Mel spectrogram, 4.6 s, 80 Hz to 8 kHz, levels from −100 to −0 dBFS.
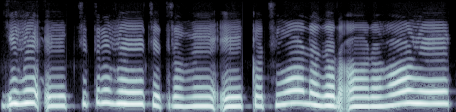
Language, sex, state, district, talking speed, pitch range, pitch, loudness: Hindi, female, Madhya Pradesh, Bhopal, 155 wpm, 245-310 Hz, 275 Hz, -13 LUFS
